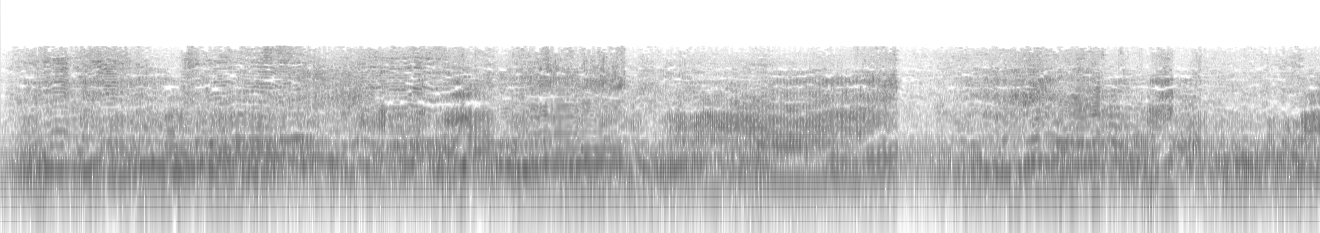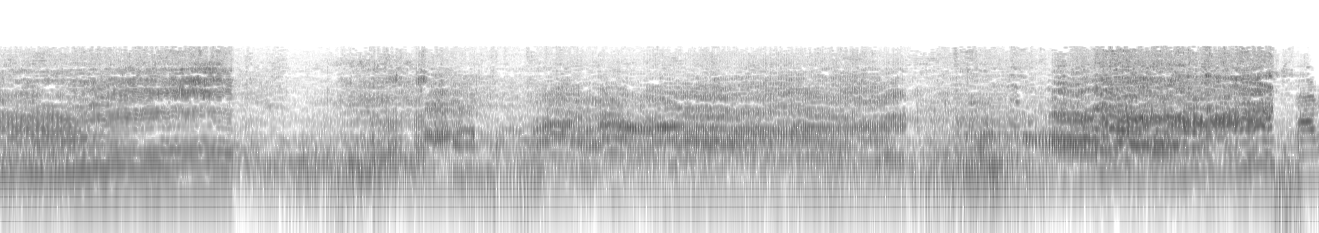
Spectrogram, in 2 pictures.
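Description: Four-stroke motocross bike engine revving hard and backing off as it is ridden on a dirt track, its pitch climbing and falling with throttle and gear changes. The sound jumps abruptly a few times between shots and is loudest near the end.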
